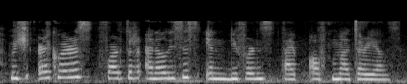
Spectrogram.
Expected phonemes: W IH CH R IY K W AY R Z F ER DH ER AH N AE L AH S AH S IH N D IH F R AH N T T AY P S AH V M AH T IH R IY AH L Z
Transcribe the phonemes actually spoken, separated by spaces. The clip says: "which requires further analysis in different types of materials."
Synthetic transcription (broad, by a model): W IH CH R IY K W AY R S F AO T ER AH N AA L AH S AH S IH N D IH F R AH N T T AY P AH F M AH T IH R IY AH L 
